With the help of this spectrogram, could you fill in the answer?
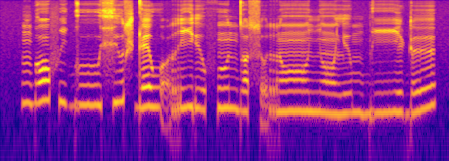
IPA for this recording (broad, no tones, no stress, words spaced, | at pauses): ŋɡɔ fiɡuːxʲus ɖɛ wɔ̰ri ɾʲofũ ndɔso̰rõː ɲõːlʲombiːɖ ɾø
